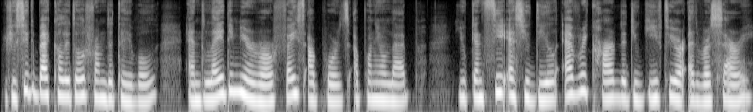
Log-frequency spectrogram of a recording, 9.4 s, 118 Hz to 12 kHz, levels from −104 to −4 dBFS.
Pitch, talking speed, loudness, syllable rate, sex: 215 Hz, 205 wpm, -18 LUFS, 5.1 syllables/s, female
